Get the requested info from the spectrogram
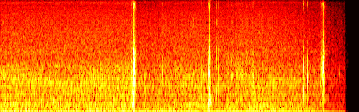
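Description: Outdoor ambience: a steady faint hiss with a few sharp clicks, the loudest a little under halfway through and three softer ones in the second half.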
